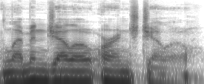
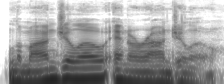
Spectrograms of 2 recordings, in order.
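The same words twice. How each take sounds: First: Lemon jello, orange jello said as the everyday dessert words; as spelled. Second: Lamangelo and Orangelo said luh-MON-juh-lo and uh-RON-juh-lo; unexpected name pronunciation. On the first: Revealing the spelling to friends, lemon jello and orange jello as ordinary words. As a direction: say LEMON JELL-o, ORANGE JELL-o plainly, as written. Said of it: "Literally spelled". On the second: Telling friends the twins' names, Lamangelo and Orangelo stressed on MON and RON. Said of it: "Literally spelled lemon jello". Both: Shown as a demonstration.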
